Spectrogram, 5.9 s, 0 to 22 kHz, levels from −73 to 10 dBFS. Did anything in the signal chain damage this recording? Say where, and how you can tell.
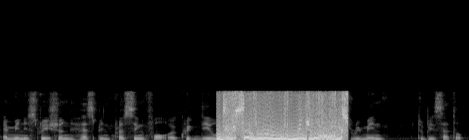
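Yes. From 2.70 to 4.34 s the speech turns into a loud, harsh, near-square waveform at an almost fixed, high level, with background noise as loud as the talker. This is float read as integer at the sample-format conversion stage, likely 32-bit float samples interpreted as 32-bit integers.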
